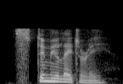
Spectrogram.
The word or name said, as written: stimulatory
